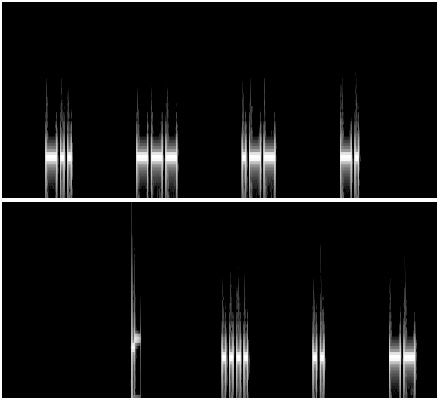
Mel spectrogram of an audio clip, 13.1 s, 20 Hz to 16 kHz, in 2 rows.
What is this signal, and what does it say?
Morse code, heard as a keyed tone, about 22 wpm, spaced as for 8 wpm, 700 Hz. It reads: DOWN HIM
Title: 6x Character Spacing - Top 500 Words - 22wpm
